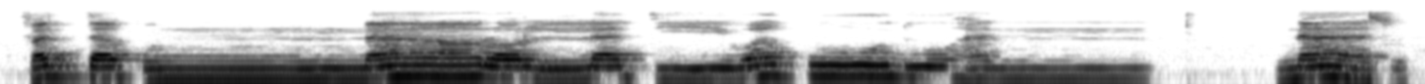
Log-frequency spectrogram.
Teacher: Nah, itu pun perlu pada dengung nara, fattaqun, dengar tu huruf nun dia lama sedikit sebutan dia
